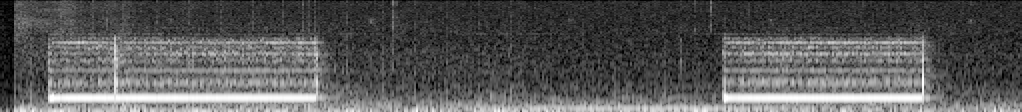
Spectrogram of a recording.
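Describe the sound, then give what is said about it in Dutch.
A telephone rings back while someone calls a literature museum director. Two long, steady electronic buzzing tones come about two seconds apart, fairly quiet over a faint low hum. “Misschien moeten we de directeur van het Literatuurmuseum gewoon even bellen. Weet jij hoe die heet? Ja, dat is Aad Meinders, dus die kunnen we bellen.”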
